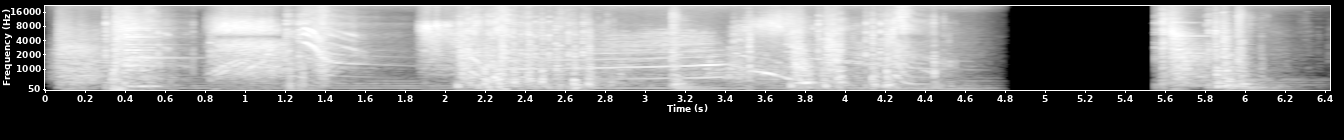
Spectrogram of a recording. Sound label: Hedge Impacts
